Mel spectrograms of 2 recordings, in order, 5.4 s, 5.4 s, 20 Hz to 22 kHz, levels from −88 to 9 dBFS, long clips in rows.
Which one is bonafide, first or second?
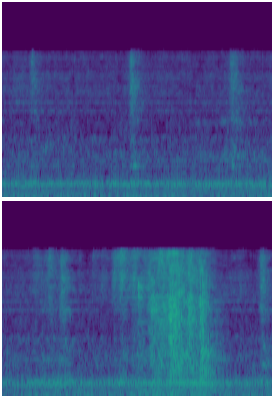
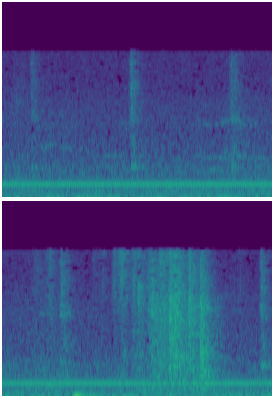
second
